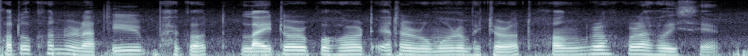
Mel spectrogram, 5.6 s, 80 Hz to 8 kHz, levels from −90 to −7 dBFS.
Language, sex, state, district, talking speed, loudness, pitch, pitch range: Assamese, male, Assam, Sonitpur, 85 wpm, -18 LUFS, 140 Hz, 130-150 Hz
